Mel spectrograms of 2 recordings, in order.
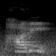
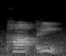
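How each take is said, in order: First: Paris is said with a French pronunciation. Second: The same.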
